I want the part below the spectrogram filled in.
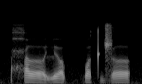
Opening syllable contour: falling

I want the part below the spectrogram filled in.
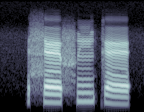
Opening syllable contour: low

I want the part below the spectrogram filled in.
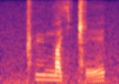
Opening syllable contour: high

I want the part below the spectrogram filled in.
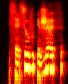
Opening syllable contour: low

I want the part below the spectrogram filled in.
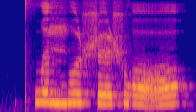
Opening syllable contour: falling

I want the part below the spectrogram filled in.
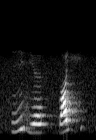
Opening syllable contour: rising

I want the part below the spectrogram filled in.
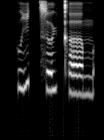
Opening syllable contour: rising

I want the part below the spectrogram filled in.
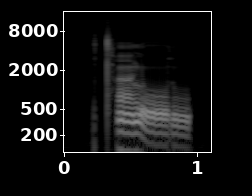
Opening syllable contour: high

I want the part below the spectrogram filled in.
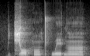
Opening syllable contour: falling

